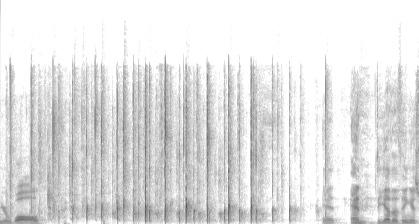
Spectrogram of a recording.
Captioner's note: applause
